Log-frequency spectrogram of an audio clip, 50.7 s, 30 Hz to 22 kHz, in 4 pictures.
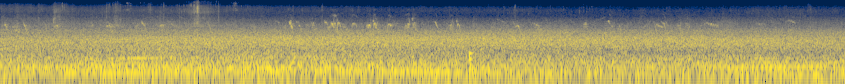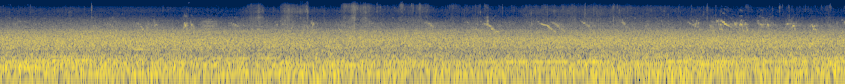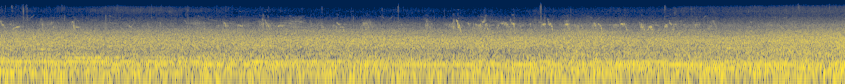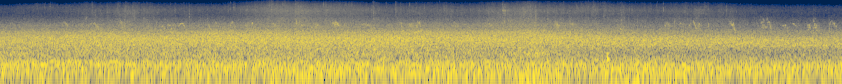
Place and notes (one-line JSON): {"title": "Jinning Township, Kinmen County - Birds singing and Wind", "date": "2014-11-03 08:01:00", "description": "Birds singing, Wind, Distance came the sound of music garbage truck\nZoom H2n MS+XY", "latitude": "24.47", "longitude": "118.30", "altitude": "7", "timezone": "Asia/Taipei"}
